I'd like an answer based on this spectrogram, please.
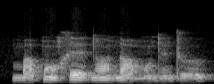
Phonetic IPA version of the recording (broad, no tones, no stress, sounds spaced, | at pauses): m ɑ p ɔ̃ x ɛ d ɑ̃ n ɑ m ɔ̃ d ɛ̃ d ɵ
